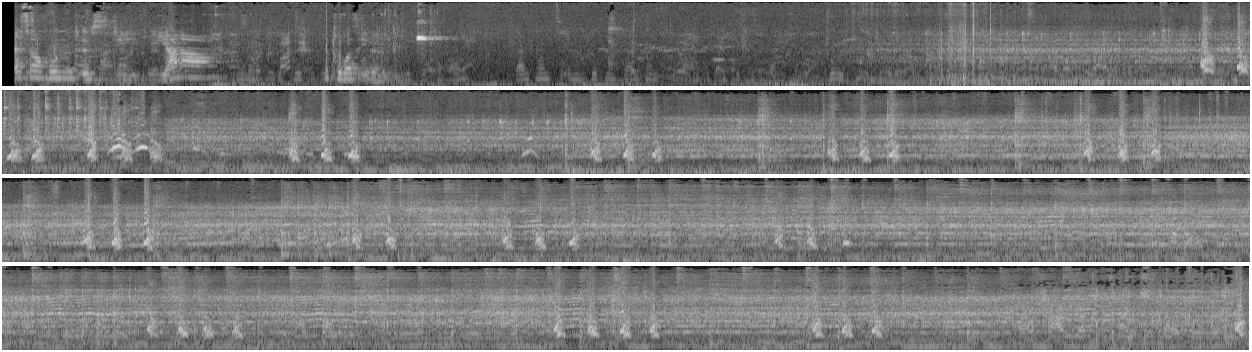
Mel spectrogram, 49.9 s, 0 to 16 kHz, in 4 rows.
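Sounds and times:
background music: 0.1 - 4.2, 8.3 - 49.9
dog barking: 12.0 - 16.2, 17.7 - 19.2, 20.7 - 21.6, 23.3 - 24.2, 25.7 - 26.6, 28.3 - 29.0, 29.9 - 30.8, 32.7 - 33.6, 38.8 - 39.9, 42.9 - 44.1, 45.5 - 46.4.

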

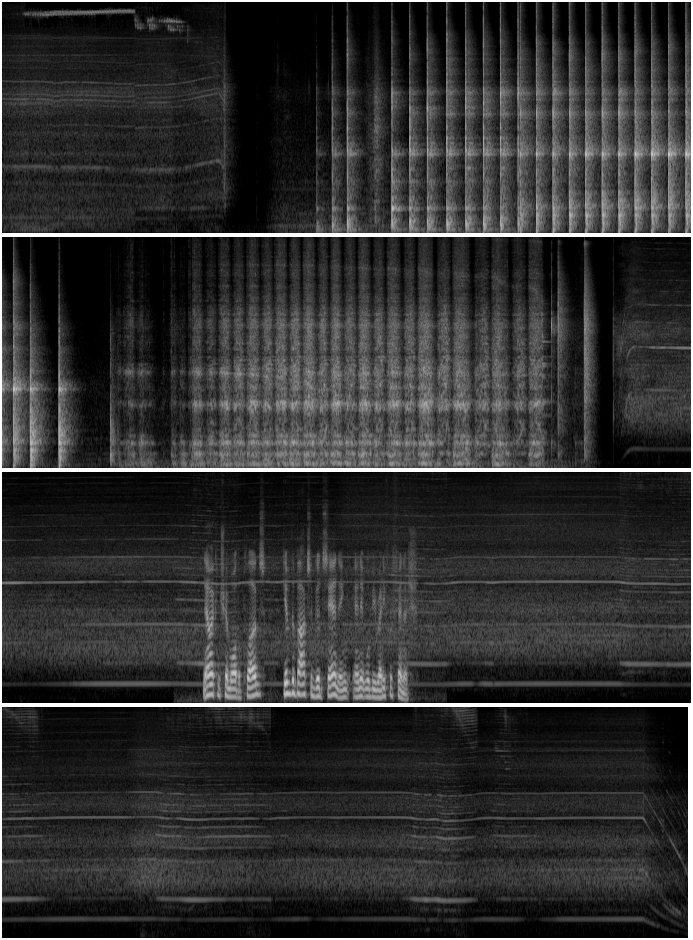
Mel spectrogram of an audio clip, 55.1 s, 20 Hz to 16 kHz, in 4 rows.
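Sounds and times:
cordless drill boring wood: 0.0 - 4.6, 26.0 - 55.0
trim router running: 26.0 - 39.8, 51.0 - 55.0.

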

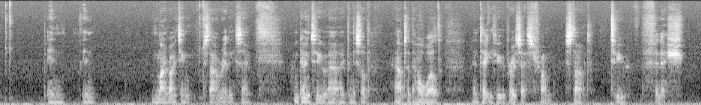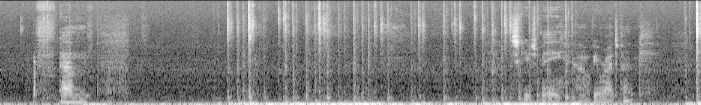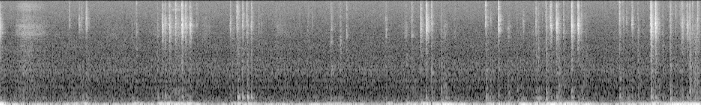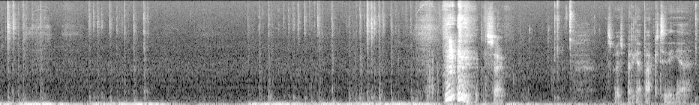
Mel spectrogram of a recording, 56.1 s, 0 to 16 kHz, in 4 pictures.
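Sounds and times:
typing on computer keyboard: 18.3 - 25.6, 27.7 - 28.2, 30.7 - 32.0, 32.6 - 33.3, 35.8 - 37.0, 37.7 - 39.8, 40.4 - 43.0, 43.8 - 45.1, 47.0 - 50.4.

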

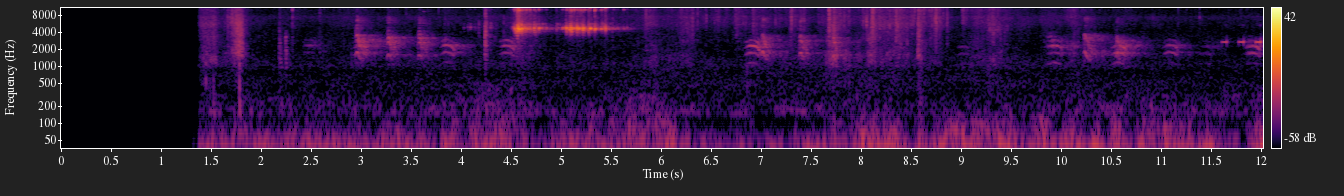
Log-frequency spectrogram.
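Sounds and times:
bird chirps: 3.0 - 5.6, 10.2 - 12.0.

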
